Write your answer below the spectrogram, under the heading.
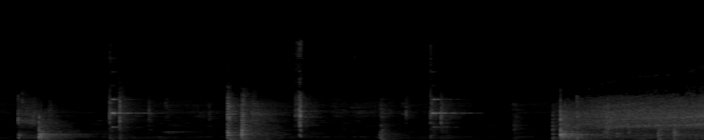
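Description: A string of about nine uneven knocks and clacks as items are placed in and against a bait boat's metal bait hopper during a load test, followed near the end by a steady noise that sets in suddenly.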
